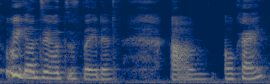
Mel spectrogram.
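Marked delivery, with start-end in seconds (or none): 0.1-1.1 fast line broken by laughter, louder; laughing. Retold or imitated. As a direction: laugh it off with the child. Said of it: "and say".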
